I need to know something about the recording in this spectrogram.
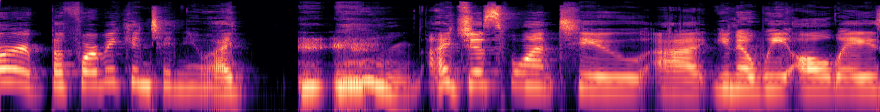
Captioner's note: clears throat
